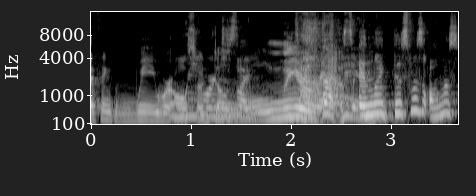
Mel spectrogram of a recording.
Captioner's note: laughs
